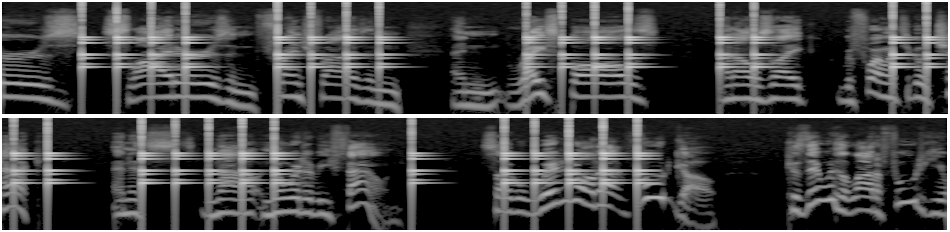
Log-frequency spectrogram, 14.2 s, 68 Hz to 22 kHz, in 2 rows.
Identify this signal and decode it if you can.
Tap code, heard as taps on a metal pipe, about 4 knocks a second, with speech in English. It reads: TRUE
